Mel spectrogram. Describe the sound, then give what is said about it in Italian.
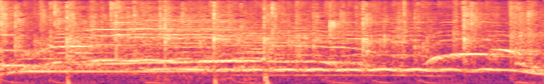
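A large audience applauds and cheers itself after singing a whole long song, loudly and continuously, with dense clapping, shouting voices and a few sustained whistles rising over the roar. “Intanto fatevi un applauso, sentite il pubblico.”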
